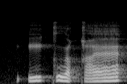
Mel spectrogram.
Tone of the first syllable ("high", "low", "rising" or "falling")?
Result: rising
